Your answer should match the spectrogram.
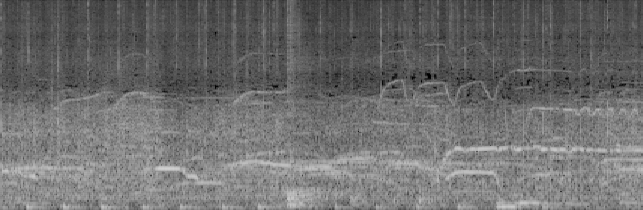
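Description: Concert crowd cheering, shouting and whistling between songs, with loose, scattered notes and thumps from the band's instruments on stage.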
